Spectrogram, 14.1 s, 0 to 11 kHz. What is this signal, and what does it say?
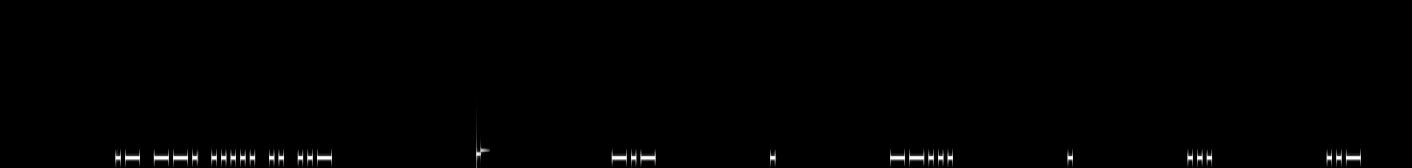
Morse code, heard as a keyed tone, about 25 wpm, spaced as for 10 wpm, 700 Hz. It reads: AG5IU KE7ESU
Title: USA Call Signs - 8x Character Spacing - 25wpm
